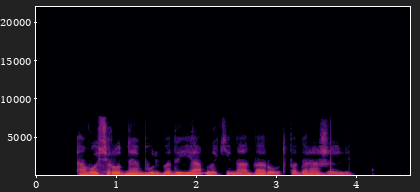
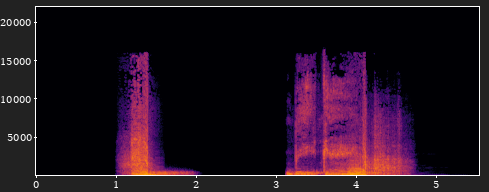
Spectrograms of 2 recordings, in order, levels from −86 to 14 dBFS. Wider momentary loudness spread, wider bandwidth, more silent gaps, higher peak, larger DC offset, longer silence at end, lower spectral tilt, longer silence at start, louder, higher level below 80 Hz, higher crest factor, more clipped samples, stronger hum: second, 7 LU vs 16 LU; second, 8 kHz vs 16.5 kHz; second, none vs 2.09-3.00 s; second, -18 dBFS vs 0 dBFS; neither; second, 0.75 s vs 0.9 s; first, -7 dB/octave vs -5 dB/octave; second, 0.5 s vs 1.05 s; second, -32 LUFS vs -15 LUFS; second, -70 dBFS vs -26 dBFS; about the same, 14 dB vs 18 dB; neither; neither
